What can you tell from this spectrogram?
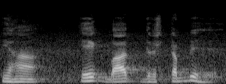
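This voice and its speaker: A man preaching a devotional story in a measured, emotive way, often addressing the listener directly. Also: medium pitch. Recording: long hall reverb, faint background noise.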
